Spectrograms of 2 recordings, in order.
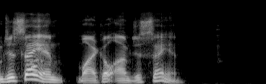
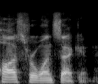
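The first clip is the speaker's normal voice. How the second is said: normal talking voice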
